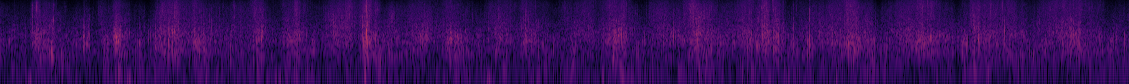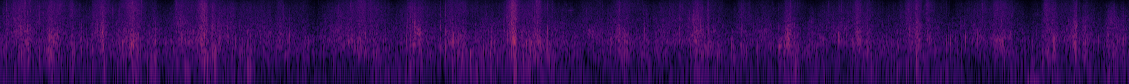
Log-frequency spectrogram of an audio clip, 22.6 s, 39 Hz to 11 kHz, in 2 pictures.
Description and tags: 20060510.walk.herbs
noise made while walking on drying herbs. Sennheiser ME62(K6)>iRiver H120 / ruido hecho al caminar sobre hierbas casi secas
